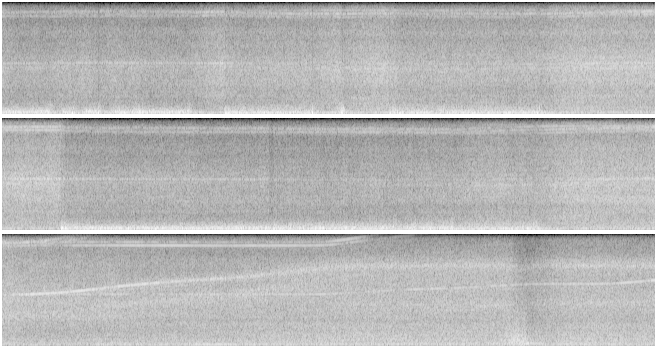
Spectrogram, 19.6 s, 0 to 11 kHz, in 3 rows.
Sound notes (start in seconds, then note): 2.8 pop, pop, pop; 13.7 jet engine high winding sound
